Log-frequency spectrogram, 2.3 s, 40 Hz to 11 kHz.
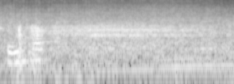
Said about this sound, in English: Traffic has almost trebled since the 70s. Anyway, capitals are always busy.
